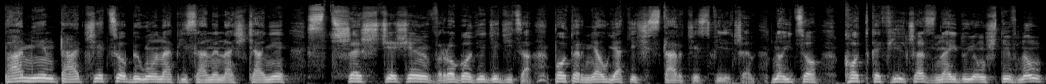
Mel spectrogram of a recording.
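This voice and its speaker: A man's voice: mid-range voice, measured pace, hardly any pauses, voice pushed up, natural voice. A man doing a pompous, gossiping schoolboy. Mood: conspiratorial. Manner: earnest, conspiratorial, drops to a whisper. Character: pompous, nervous schoolboy, self-important gossip.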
